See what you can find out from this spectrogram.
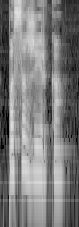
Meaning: female equivalent of пасажи́р (pasažýr): passenger
- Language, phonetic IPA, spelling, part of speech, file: Ukrainian, [pɐsɐˈʒɪrkɐ], пасажирка, noun, Uk-пасажирка.ogg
